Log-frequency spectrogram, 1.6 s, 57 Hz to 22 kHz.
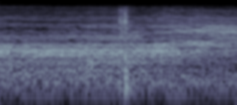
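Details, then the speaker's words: S.T. Dupont Ligne 8 lighter that wouldn't release gas, refilled after removing a jammed spacer blocking gas flow in the jet: steady, even hiss of gas flowing freely; normal gas flow. "Ya, sudah terdengar suara ngosos, berarti ini gas naik."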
